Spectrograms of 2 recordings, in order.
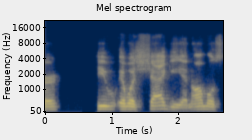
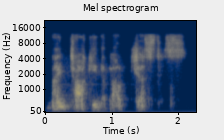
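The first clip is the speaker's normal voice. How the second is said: much softer, low ghostly voice; 5 semitones lower, 14 dB quieter than usual. A narrator's reading. Ghost corrects Nico, soft and ghostly. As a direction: breathe it like a shade.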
